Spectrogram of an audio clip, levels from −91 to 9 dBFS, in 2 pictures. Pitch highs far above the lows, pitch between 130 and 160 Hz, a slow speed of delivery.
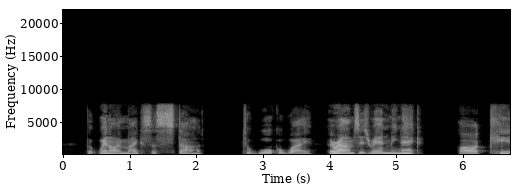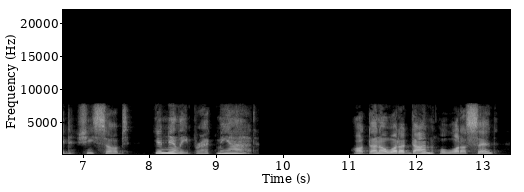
No: wide, 9.0 semitones; medium, 140 Hz; average, 155 wpm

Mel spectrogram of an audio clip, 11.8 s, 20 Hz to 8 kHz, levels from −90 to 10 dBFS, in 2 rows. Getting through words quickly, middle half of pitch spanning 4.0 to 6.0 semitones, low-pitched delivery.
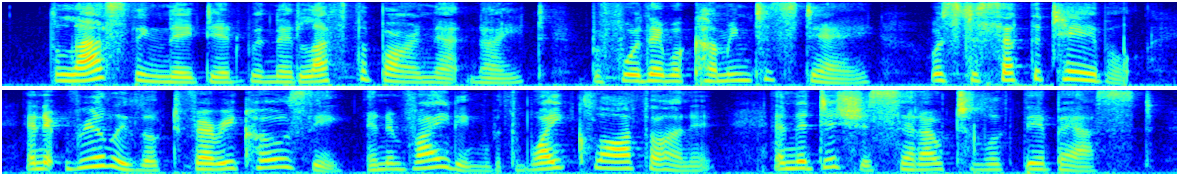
No: fast, 235 wpm; average, 4.7 semitones; high, 205 Hz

